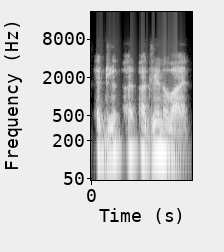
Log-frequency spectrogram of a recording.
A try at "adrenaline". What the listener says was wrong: I think, yeah, I noticed you said adrenal. I think you said adrenaline. Yeah, we say adrenaline. So we say lin, I think. Adrenaline, yeah. lin, yeah. adrenaline.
